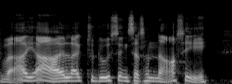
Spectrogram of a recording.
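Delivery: high, purring, creepy German man accent.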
